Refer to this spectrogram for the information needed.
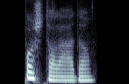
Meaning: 1. mailbox, post box (for postal workers to collect letters from) 2. letterbox (the box where a postal worker delivers letters for a recipient to collect)
- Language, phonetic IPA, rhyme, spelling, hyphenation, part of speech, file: Hungarian, [ˈpoʃtɒlaːdɒ], -dɒ, postaláda, pos‧ta‧lá‧da, noun, Hu-postaláda.ogg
